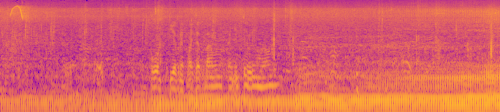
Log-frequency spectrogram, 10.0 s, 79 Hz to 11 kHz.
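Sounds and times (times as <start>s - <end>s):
motorcycle engine running: 2.6s - 10.0s.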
